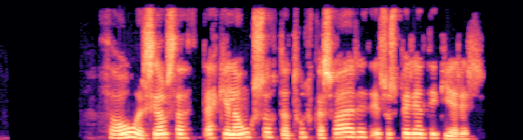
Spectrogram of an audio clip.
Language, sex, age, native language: Icelandic, female, 50-59, Icelandic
